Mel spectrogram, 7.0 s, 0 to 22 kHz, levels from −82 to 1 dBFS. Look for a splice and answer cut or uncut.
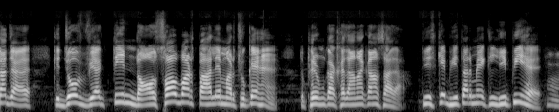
cut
